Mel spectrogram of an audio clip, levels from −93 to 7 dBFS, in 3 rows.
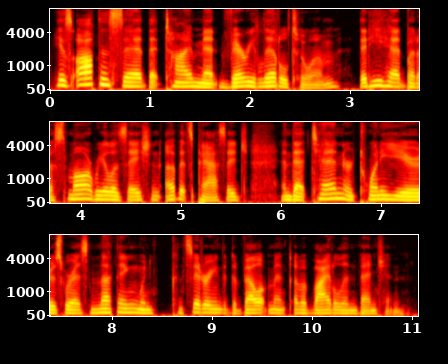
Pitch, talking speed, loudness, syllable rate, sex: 155 Hz, 205 wpm, -20 LUFS, 5.7 syllables/s, female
